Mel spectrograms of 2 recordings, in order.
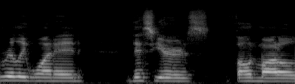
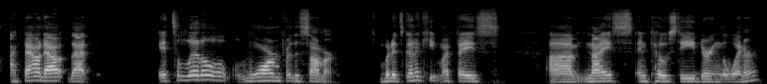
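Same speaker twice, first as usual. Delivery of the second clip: ordinary talk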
